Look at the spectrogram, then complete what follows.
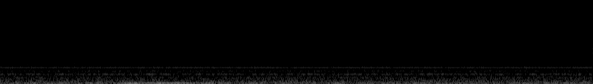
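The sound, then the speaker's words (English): Clue papers for a quiz being shuffled, a soft continuous rustling and scraping that swells briefly early on, then settles into quiet handling with no voices. “Excuse me, because I shuffle around the clue papers.”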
